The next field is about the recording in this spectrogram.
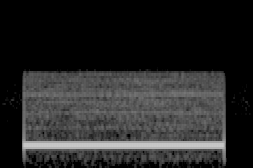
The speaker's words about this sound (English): just about that time, the phone rings.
